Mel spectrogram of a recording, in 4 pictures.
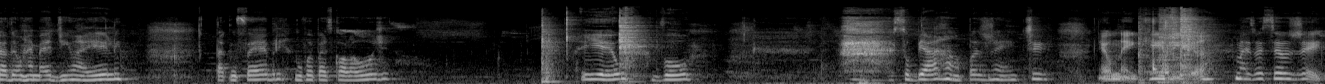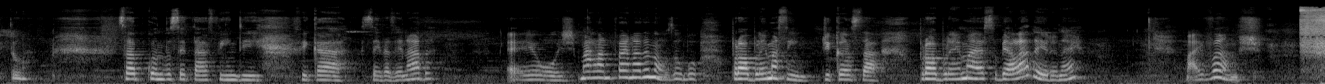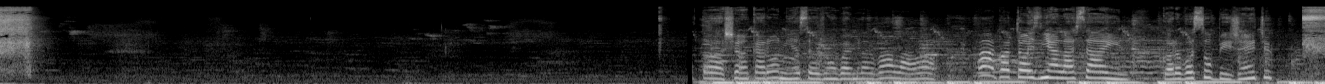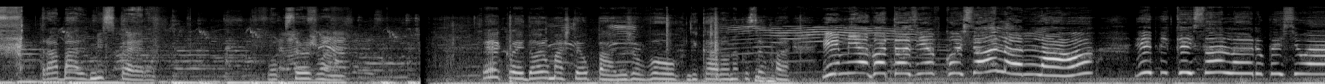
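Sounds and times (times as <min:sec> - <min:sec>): loud hiss: 0:26.2 - 0:27.0, 0:39.5 - 0:40.0.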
